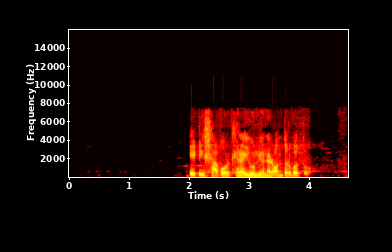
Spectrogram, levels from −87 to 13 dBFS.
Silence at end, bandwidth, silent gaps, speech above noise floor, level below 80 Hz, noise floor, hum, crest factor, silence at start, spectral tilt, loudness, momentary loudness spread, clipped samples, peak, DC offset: 0.6 s; 7.8 kHz; none; 71 dB; -60 dBFS; -83 dBFS; none; 16 dB; 2 s; -6 dB/octave; -13 LUFS; 5 LU; under 0.1%; 0 dBFS; under 0.1%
